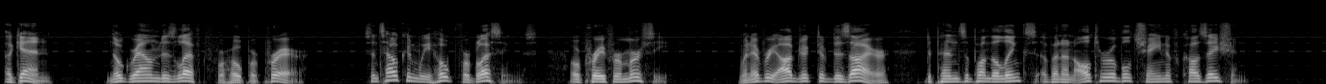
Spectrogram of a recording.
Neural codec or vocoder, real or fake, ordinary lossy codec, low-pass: none; real; MP3, 64 kbps; 7.2 kHz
